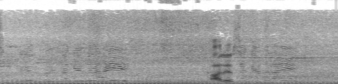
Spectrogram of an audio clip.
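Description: An RS motorcycle engine idles with a steady, close, low rumble throughout, while people talk over it.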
